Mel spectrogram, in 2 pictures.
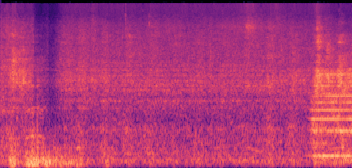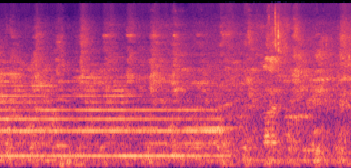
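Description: Train being moved into a rail yard near Anand Vihar station: a steady rumble of rolling stock, joined midway by a sustained horn tone lasting a few seconds, heard from a moving train with ambient noise and no clear speech.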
